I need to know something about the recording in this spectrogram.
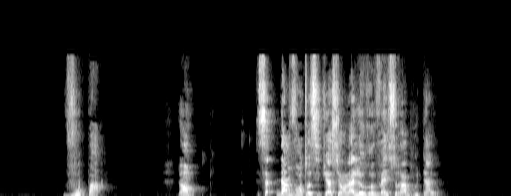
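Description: A woman speaks close to a microphone, with emotion and pauses.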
